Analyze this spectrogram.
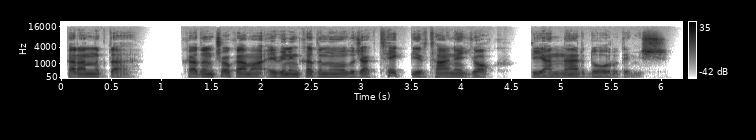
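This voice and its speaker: A man's voice: deep voice, unhurried, clear, resonant tone. A man doing a bitter, angry soldier father. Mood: wounded. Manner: angry, accusing.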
